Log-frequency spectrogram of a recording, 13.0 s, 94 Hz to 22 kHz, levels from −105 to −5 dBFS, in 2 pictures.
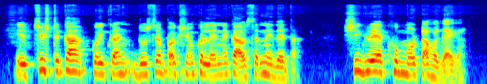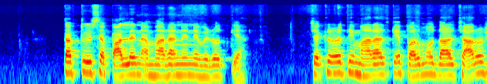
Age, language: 50-69, Hindi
